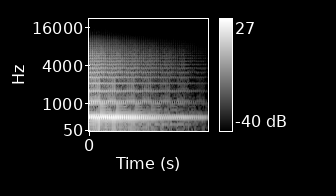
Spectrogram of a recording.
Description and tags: Sound effect made with VOPM. Suggested use - Shields up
